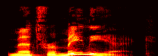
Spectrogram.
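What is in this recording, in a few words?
"metromaniac", English, British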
